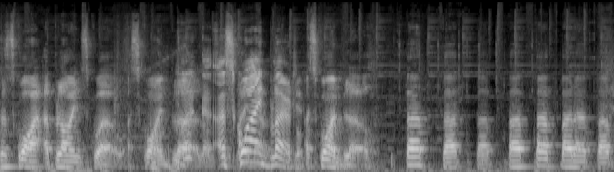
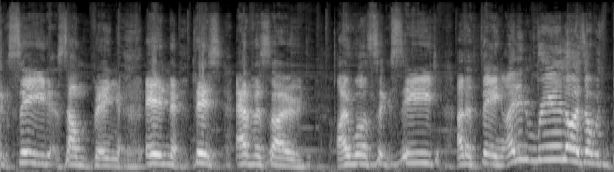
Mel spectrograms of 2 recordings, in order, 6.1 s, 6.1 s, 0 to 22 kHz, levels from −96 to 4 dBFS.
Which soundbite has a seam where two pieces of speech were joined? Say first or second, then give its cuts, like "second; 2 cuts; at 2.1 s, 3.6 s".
first; 2 cuts; at 3.0 s, 3.8 s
